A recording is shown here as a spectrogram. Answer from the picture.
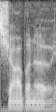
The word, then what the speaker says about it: Charbonneau: Her lover, Charbonneau, how am I pronouncing his name, William? – That's right, Jean-Baptiste Charbonneau, yes.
